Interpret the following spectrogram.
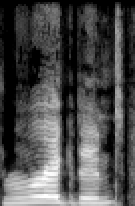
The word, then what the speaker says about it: regnant: And so I researched it and I'm like, nope, it's regnant. And I even put, I thought you just said it wrong. And I was like, I don't want her to be embarrassed like when this launches and get a bunch of people being like, it's regent. So I thought I'd call it out.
